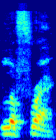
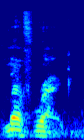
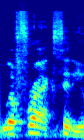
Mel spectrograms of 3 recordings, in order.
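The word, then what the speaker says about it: LeFrak City: from left rack city lefrac city okay it's pronounced lafrac I know his ass says left rack it's pronounced La Frack City okay so um Nori and Nori's another one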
